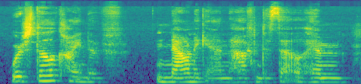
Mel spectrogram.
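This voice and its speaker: A woman speaks at a medium pitch with fairly even intonation. There is noticeable background noise. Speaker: mummy vlogger. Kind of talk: casual vlog update. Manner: soft-spoken.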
